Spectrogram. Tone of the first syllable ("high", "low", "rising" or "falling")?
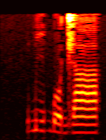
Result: high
